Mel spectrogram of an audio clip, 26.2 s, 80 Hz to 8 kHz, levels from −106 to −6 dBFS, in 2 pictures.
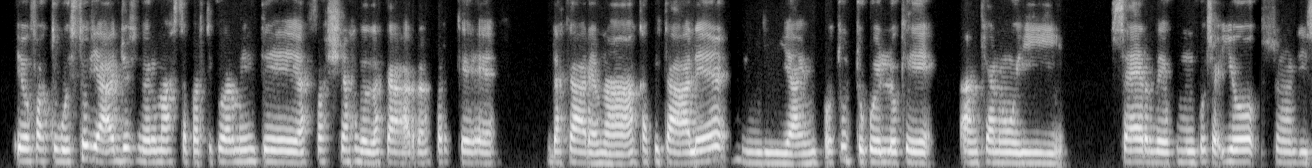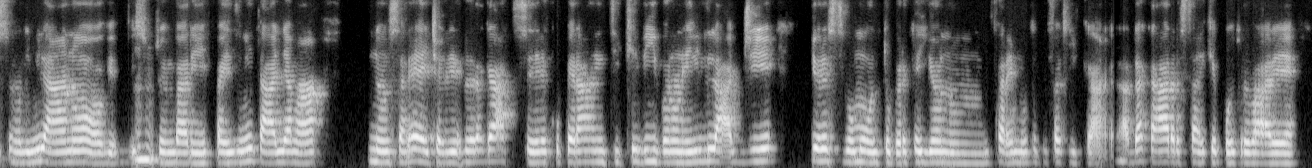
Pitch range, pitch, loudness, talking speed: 180-200 Hz, 190 Hz, -19 LUFS, 160 wpm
